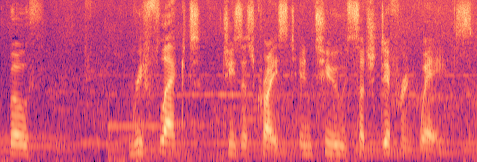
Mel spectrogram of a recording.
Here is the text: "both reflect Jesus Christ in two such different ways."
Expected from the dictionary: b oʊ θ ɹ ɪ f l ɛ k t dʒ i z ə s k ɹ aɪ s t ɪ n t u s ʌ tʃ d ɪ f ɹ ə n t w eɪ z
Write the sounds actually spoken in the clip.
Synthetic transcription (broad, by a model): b oʊ θ ɹ ɪ f l ɛ k t dʒ i z ə s k ɹ aɪ s t ɪ n t u s ʌ tʃ d ɪ f ɹ ə n t w eɪ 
